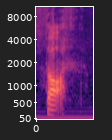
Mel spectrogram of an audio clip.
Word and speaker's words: Thoth: T-H-O-T-H. – You put S there. You put Thoth. – I have a lisp. – Thoth. – I have a lisp. – That's where your lisp would come in handy. You tried to overcorrect it, and you put an S. That is a lisp name.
